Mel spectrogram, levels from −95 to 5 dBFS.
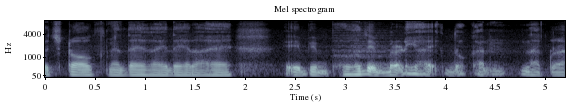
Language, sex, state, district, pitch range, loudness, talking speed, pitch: Hindi, male, Jharkhand, Jamtara, 90-105 Hz, -33 LUFS, 160 wpm, 95 Hz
